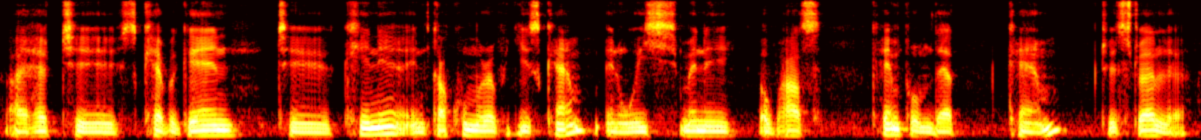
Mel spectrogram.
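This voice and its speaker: Guy being interviewed, low dark voice, slow halting answers, dry sound. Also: no room sound. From South Sudan. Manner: measured, halting, with non-native grammar. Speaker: guest, community leader.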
